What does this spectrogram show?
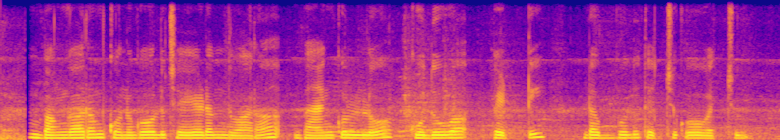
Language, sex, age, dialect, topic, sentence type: Telugu, female, 18-24, Utterandhra, banking, statement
